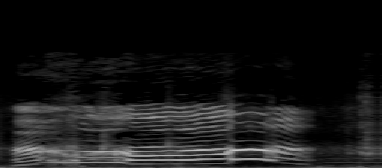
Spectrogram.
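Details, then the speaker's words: Loud, clear wailing cry from an infant boy, rising and falling in pitch; ordinary infant crying. "No, he looks so cute when he's crying."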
